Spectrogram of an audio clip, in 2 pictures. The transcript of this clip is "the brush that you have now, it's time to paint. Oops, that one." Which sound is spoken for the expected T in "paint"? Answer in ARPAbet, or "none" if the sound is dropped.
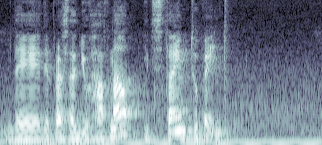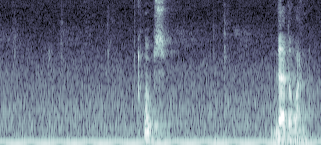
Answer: T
